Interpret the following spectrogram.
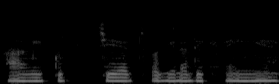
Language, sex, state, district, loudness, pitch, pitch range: Hindi, female, Bihar, Begusarai, -45 LUFS, 160 Hz, 160-165 Hz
